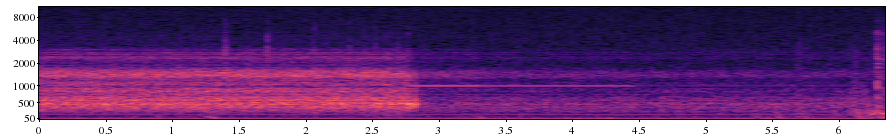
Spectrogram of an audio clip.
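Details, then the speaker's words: Midland 77-095 CB27/81 UK FM CB radio before repair: loud steady hiss from the speaker over a weak signal generator signal, dropping when squelch closes; very deaf, noisy receive, suspected aerial disconnected inside or detector out. "very deaf receive it sounds to me like the Aerials disconnected inside so right now talking about actually not as definitely it's just noisy sounds like the detectors out"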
